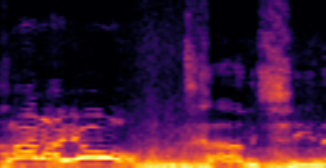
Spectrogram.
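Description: A man singing a Korean love-song line loudly with long, wavering held notes and a short break about a second in, over the steady noise of a motorboat's engine and wind.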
